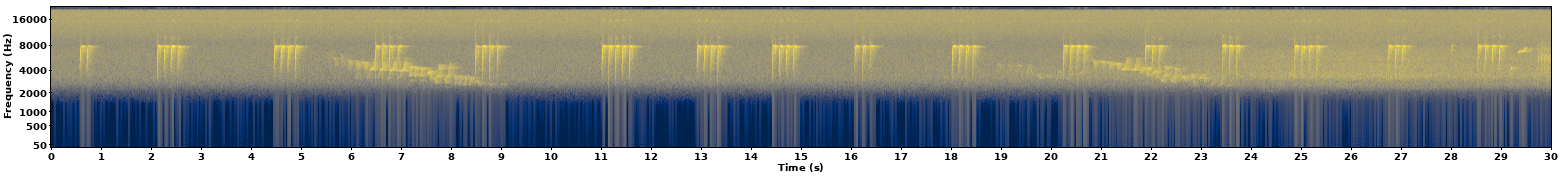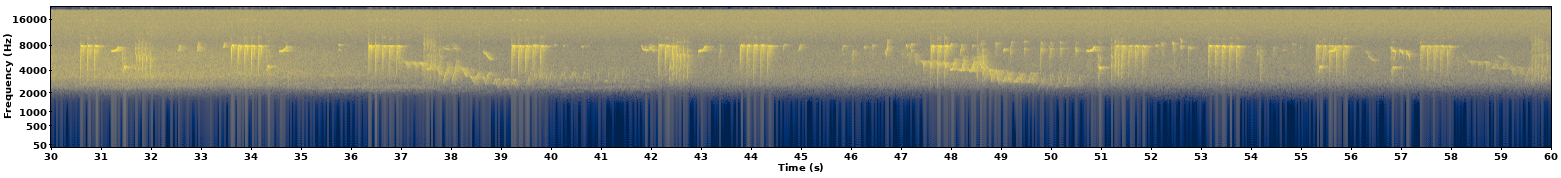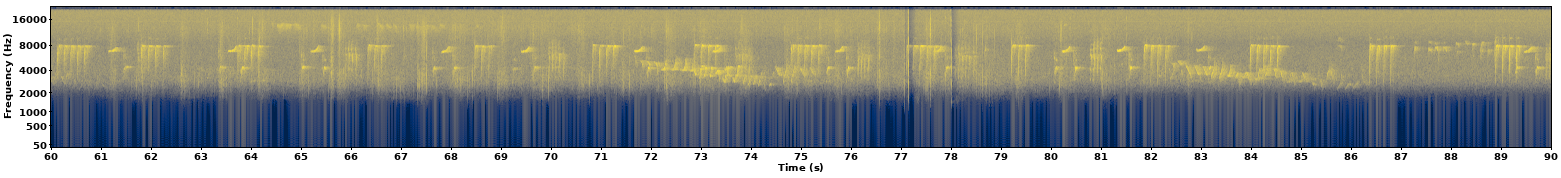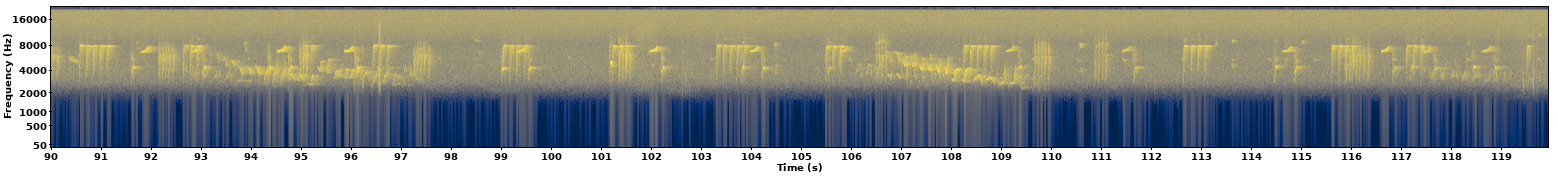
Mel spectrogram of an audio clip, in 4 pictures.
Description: erikoisesti ääntelee kuusitiainen pesänsä vierellä
kuusitiaisen_aantelya_pesansa_lahella.mp3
